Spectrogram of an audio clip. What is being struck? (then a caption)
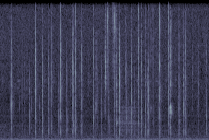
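Clear plastic blister pack on a cardboard card. A Pokémon Astral Radiance card blister pack lies flat: a hollow clear plastic shell over booster packs on a cardboard card. Both hands tap and scratch the plastic with their fingernails. The result is a rapid, steady stream of short, bright, dry clicks and crinkly scratches over a low, constant hum.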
